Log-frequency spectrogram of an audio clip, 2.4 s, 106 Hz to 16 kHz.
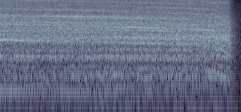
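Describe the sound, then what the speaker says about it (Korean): A WORX 12V cordless hammer drill driver drives a 75 mm screw, a loud steady motor whine held for about two seconds before cutting off sharply, close up with no talking. "그 다음에는 해머 드릴 드라이버."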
